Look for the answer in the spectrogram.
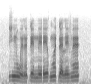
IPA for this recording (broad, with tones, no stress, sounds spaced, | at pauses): ɣ ĩ˦ w ɛ̃˨ ɾ ɛ̃˦ ɗ e˧ m e˧ ɾ eː˦ ɡʷ ɛ̃˦ ɗ ɛ˧ l e˦ v ɛ̃˦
